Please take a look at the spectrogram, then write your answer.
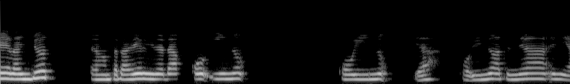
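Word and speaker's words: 子犬: Jadi kan ada ya cara bacanya ko gitu ya. Jadi kalau misalkan kalau inunya aja kan itu anjing aja. Tapi kalau ditambah ko ini ya kanji kecil yang cara bacanya ko inu itu baru anak anjing.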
